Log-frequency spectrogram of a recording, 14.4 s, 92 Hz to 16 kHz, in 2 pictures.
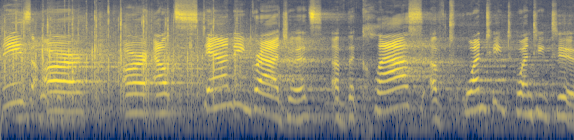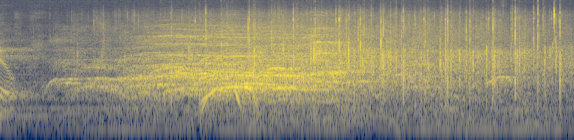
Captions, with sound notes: These are our outstanding graduates of the class of 2022. (audience cheering)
